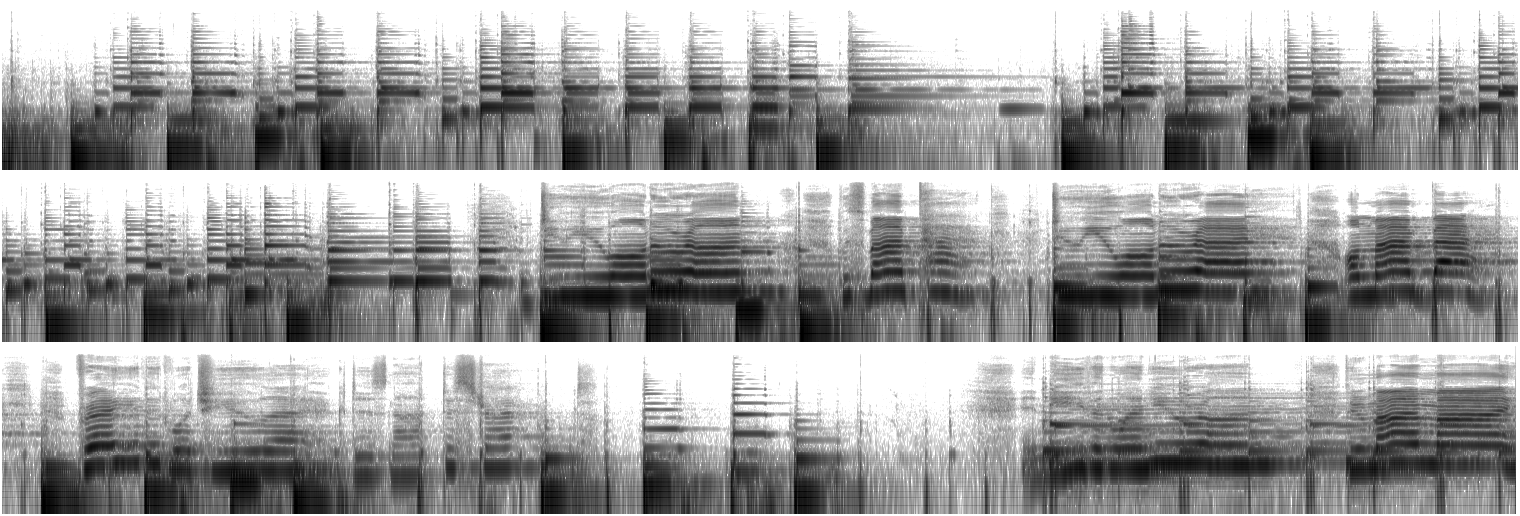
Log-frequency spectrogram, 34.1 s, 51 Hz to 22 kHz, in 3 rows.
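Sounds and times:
upright bass notes: 0.0s - 3.2s, 3.8s - 6.6s, 7.6s - 10.6s, 11.2s - 14.3s, 15.4s - 17.9s, 23.0s - 25.5s, 26.8s - 29.2s
plucked mandolin notes: 0.0s - 34.0s.

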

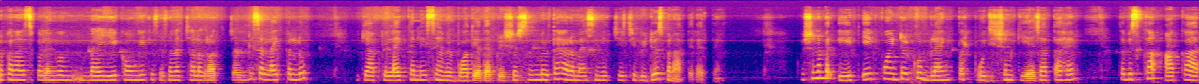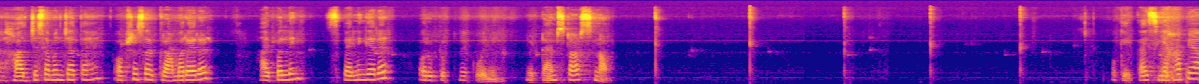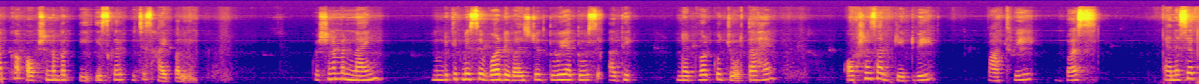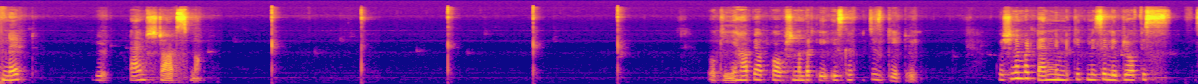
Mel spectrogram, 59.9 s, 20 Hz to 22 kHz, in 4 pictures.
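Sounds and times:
faint timer ticks: 11.7s - 24.7s.

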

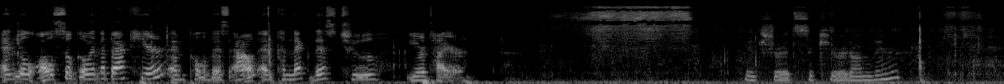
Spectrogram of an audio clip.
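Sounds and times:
soft high air hiss: 5.2s - 8.7s.

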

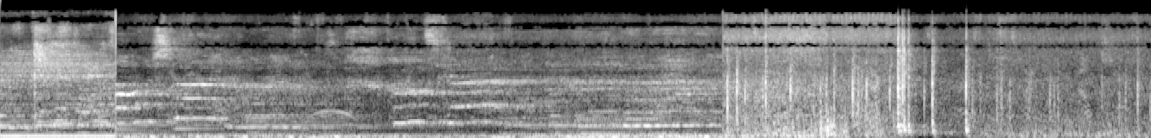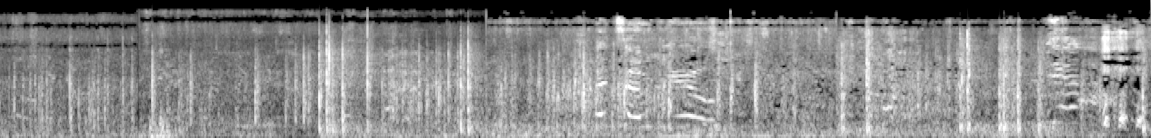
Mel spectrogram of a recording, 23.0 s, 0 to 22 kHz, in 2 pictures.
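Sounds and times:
music: 0.0s - 7.3s
fireworks crackling and banging: 7.2s - 23.0s.

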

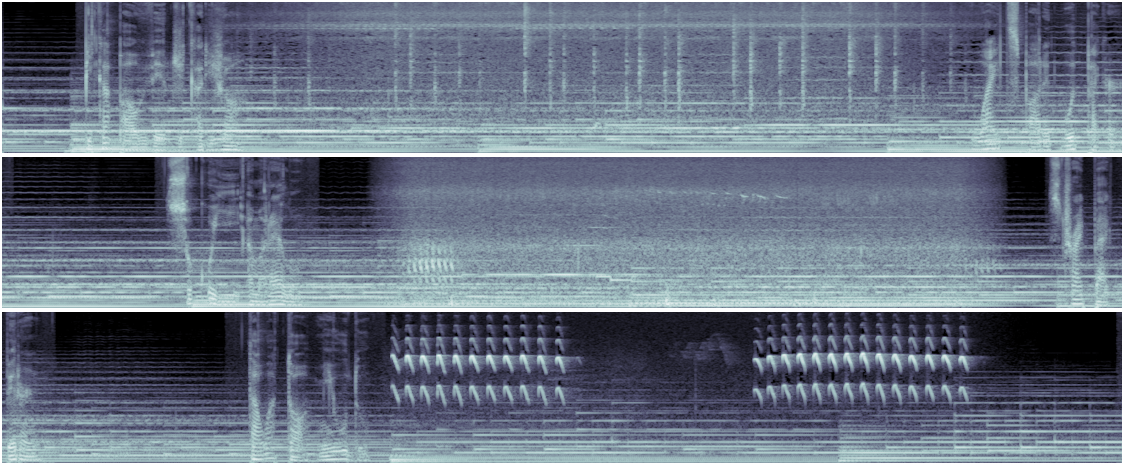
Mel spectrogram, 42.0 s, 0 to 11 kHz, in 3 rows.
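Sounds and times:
ambient background music: 0.0s - 42.0s
bittern calling: 3.0s - 12.0s, 18.8s - 26.3s, 32.9s - 35.2s, 36.7s - 40.2s.

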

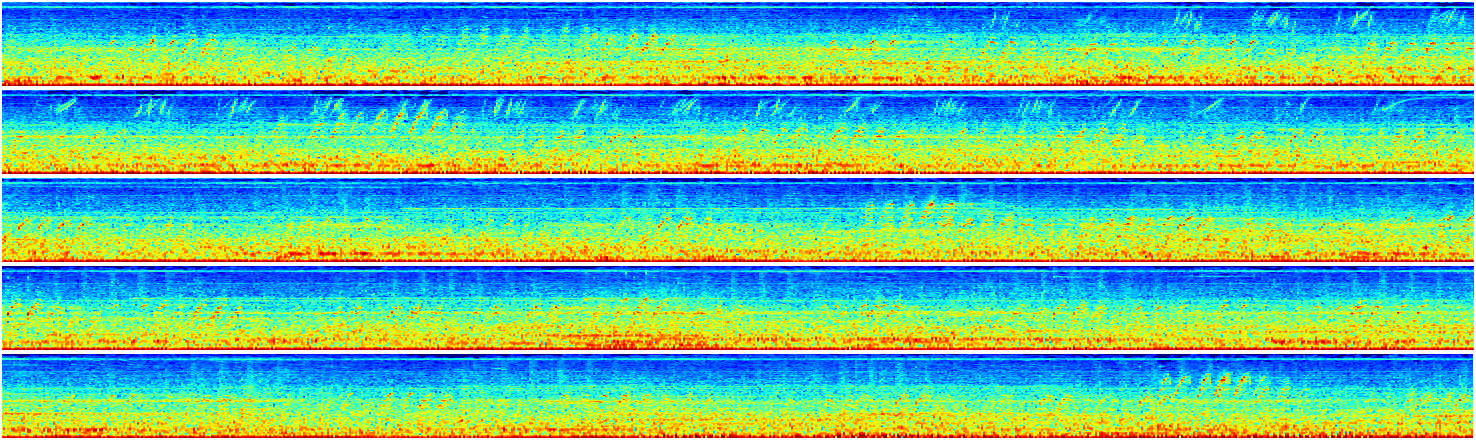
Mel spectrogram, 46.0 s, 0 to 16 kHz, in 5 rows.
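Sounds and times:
held synthesizer drone tones: 0.0s - 45.9s
high chirping and warbling sounds: 39.1s - 45.9s.

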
